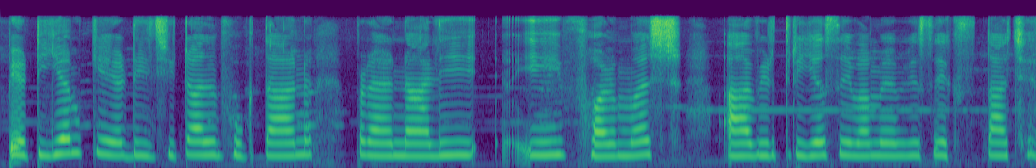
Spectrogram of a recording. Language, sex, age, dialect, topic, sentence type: Maithili, female, 18-24, Eastern / Thethi, banking, statement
